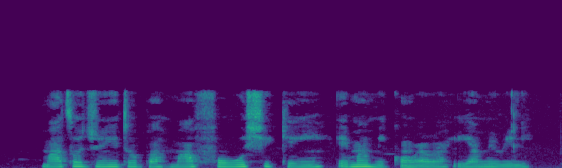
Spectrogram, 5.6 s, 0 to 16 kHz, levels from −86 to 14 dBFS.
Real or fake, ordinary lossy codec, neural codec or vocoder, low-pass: real; MP3, 48 kbps; none; 7.2 kHz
